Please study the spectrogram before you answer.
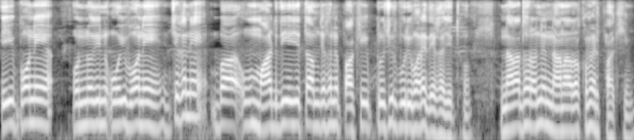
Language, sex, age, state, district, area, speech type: Bengali, male, 18-30, West Bengal, Bankura, rural, spontaneous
